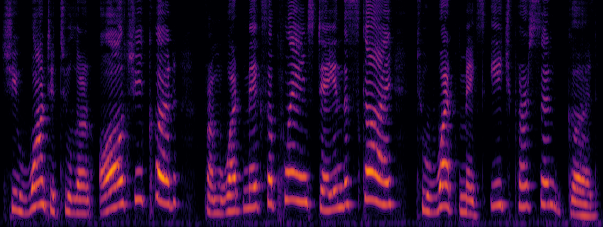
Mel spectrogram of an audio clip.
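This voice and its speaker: A woman reading a rhyming children's picture book aloud with deliberate, animated phrasing. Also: high-pitched.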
